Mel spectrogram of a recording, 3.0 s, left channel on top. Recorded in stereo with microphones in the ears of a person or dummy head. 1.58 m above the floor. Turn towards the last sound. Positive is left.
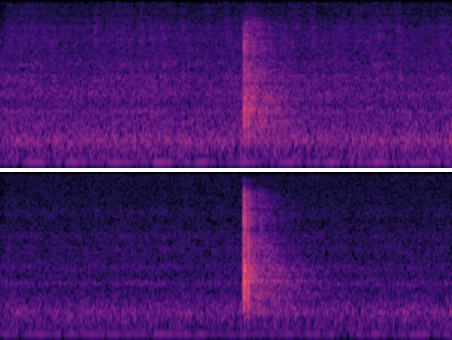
turn(degrees=-45)  # may be behind; listen again after turning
